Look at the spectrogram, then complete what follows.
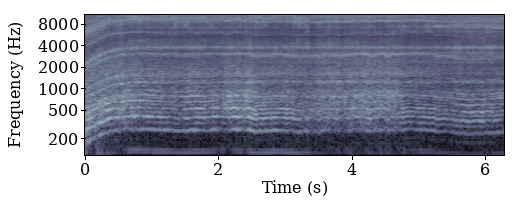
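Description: Small cordless impact driver spinning a 6 mm hex-shank multi-material masonry bit into a concrete paving slab. The motor's whine rises in pitch at first as it spins up, then holds steady while the bit grinds into the concrete.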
